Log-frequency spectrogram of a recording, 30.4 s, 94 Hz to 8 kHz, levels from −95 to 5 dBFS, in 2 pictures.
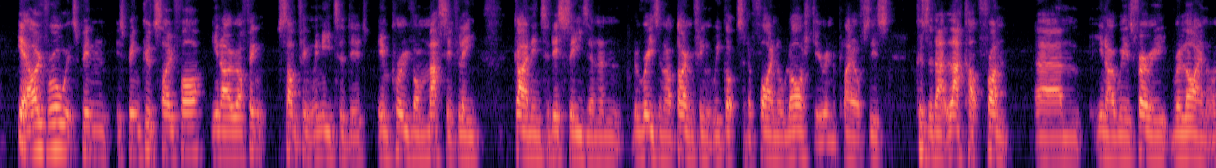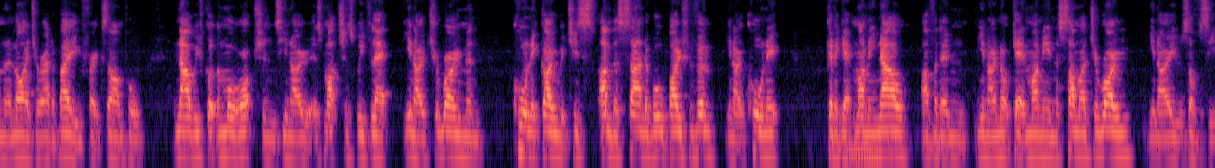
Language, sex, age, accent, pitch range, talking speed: English, male, 20-39, British, 110-130 Hz, 215 wpm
